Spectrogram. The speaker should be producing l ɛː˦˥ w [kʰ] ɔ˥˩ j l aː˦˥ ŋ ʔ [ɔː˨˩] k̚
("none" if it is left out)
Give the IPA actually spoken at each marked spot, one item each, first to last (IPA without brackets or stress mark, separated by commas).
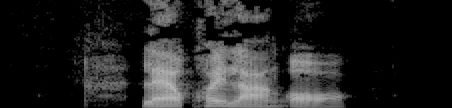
kʰ, ɔː˨˩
